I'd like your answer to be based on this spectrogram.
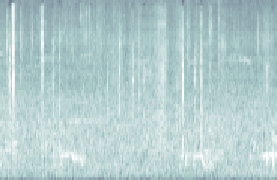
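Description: Soft, low pigeon coos come in a few brief phrases against a quiet background of scattered chirps and light clicks.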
